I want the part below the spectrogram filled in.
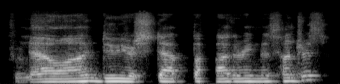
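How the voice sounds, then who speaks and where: A man playing a self-assured, menacing casino boss in a radio detective play, terse and commanding. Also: medium pitch. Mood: amused. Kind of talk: old-time radio detective drama acting.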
